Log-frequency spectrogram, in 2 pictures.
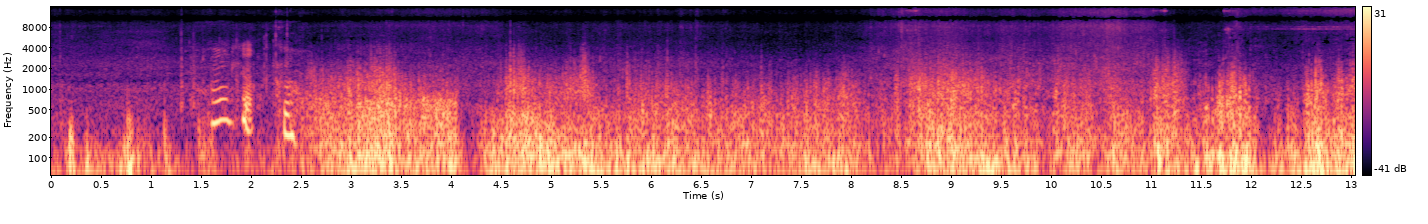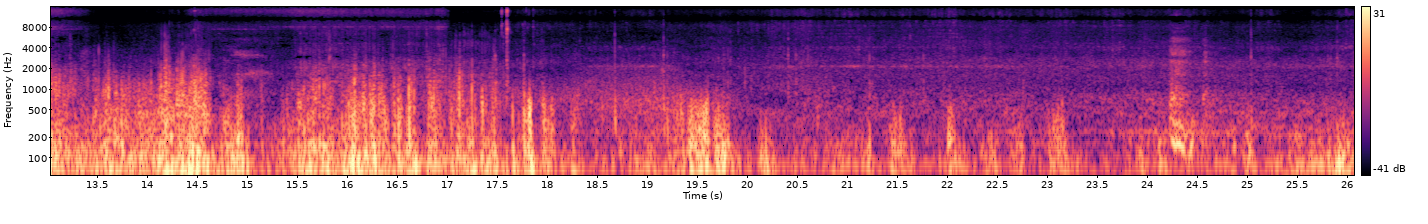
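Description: Strong wind gusts buffet loudly outdoors.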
